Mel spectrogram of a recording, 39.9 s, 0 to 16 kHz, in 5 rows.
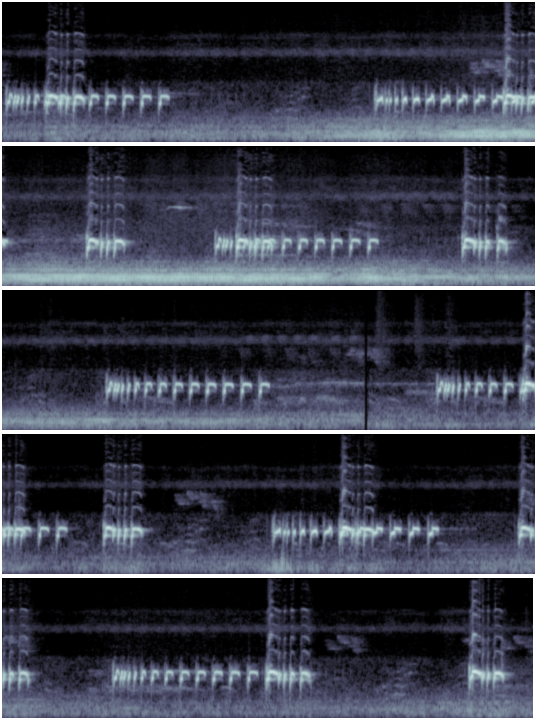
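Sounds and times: dove cooing: 0:00.0 - 0:02.7, 0:05.5 - 0:10.2, 0:11.1 - 0:13.8, 0:14.8 - 0:15.8, 0:17.5 - 0:21.2, 0:21.8 - 0:26.3, 0:28.0 - 0:30.6, 0:31.7 - 0:32.5, 0:33.6 - 0:36.7, 0:39.0 - 0:39.7.

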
